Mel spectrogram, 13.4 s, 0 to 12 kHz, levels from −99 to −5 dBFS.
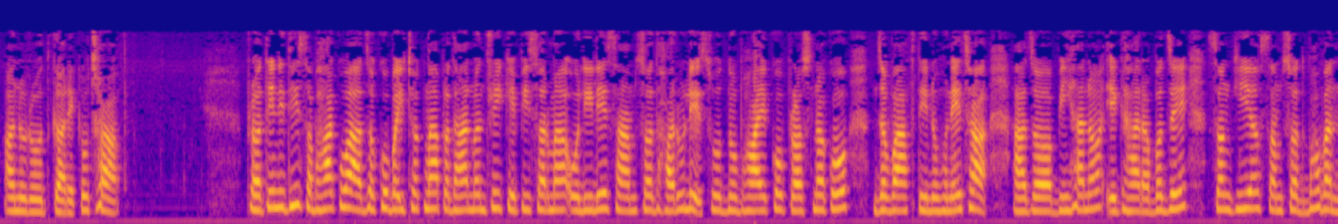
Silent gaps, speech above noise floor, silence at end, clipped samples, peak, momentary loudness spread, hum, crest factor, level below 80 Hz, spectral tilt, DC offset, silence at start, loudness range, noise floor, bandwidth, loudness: none; 35 dB; 0 s; under 0.1%; -6 dBFS; 6 LU; none; 18 dB; -62 dBFS; -4.5 dB/octave; under 0.1%; 0.05 s; 2 LU; -58 dBFS; 7.8 kHz; -22 LUFS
